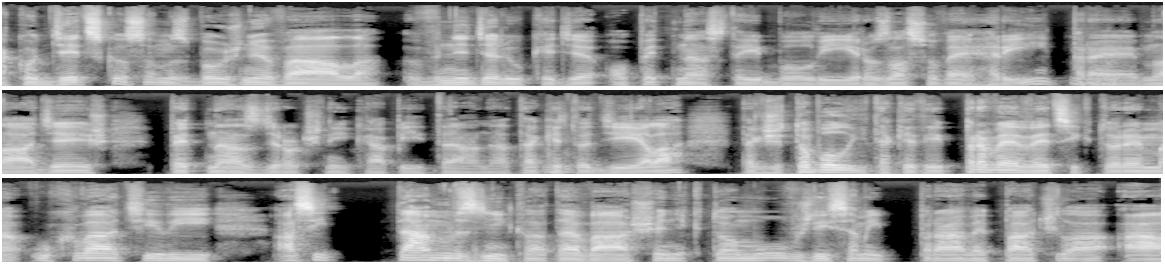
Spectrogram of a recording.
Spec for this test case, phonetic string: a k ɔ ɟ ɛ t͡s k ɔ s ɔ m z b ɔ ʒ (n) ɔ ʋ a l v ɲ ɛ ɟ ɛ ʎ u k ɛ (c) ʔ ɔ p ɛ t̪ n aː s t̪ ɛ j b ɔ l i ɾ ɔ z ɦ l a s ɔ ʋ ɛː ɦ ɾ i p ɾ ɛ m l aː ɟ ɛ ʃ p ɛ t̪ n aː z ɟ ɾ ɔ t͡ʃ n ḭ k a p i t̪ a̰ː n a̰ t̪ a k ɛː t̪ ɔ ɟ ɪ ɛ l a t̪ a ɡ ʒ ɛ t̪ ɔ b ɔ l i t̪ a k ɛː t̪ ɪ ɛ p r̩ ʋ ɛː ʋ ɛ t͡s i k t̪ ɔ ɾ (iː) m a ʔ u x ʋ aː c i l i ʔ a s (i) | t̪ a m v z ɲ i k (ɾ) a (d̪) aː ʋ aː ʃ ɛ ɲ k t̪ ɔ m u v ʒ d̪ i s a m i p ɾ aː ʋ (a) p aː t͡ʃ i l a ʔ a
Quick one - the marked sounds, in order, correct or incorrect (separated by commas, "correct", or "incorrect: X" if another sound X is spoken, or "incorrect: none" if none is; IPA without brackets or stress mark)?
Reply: incorrect: ɲ, incorrect: ɟ, incorrect: ɛː, correct, incorrect: l, incorrect: t̪, incorrect: ɛ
